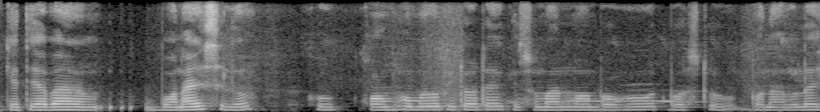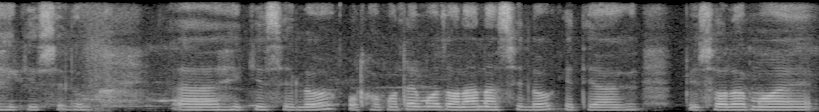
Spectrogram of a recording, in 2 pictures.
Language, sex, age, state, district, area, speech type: Assamese, female, 45-60, Assam, Dhemaji, rural, spontaneous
